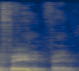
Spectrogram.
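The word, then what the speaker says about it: Feid: Am I saying it right? Fade. Yeah, Fade.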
